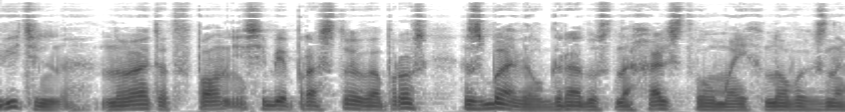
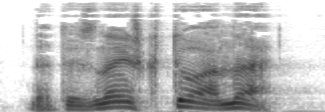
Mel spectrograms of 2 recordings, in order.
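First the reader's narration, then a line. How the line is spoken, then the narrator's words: Barking thug. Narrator (Russian): рявкнул бычара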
